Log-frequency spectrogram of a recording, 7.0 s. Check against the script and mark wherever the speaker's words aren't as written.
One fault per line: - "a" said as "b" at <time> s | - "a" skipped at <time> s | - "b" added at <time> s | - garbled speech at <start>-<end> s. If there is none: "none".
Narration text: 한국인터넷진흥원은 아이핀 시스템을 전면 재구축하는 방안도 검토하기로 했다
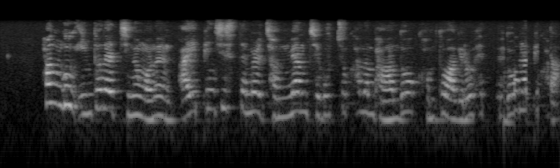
- garbled speech at 6.2-6.9 s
